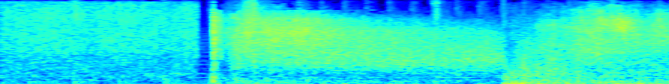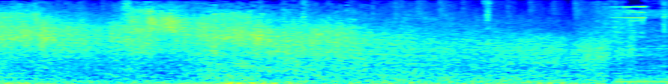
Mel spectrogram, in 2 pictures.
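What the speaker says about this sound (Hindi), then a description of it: "पुतिन की आर्मी के वोस्तोक ग्रुप के तोपखाने ने ज़ेपोरिज़िया में यूक्रेनी सेना के AFU के ठिकानों को तबाह कर दिया।" Artillery shelling from the Russian Vostok group in Zaporizhzhia: a sharp crack, then a heavy continuous roar of blasts and rumbling, loud and sustained with no voices.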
